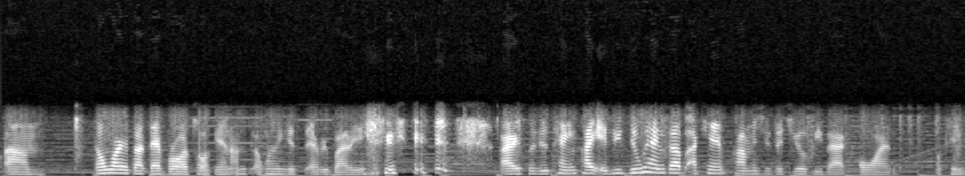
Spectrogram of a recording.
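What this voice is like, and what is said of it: Strained, fading hoarse voice. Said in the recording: “I'm like in the process of losing my voice ... I just can't do it. My voice is like”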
